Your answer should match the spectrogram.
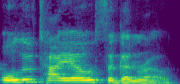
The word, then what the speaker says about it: Olutayo Sogunro: Olu Taio Sagunro.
